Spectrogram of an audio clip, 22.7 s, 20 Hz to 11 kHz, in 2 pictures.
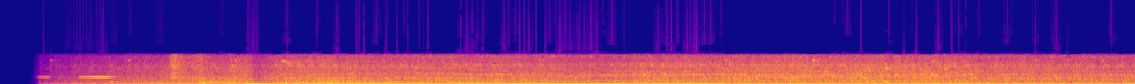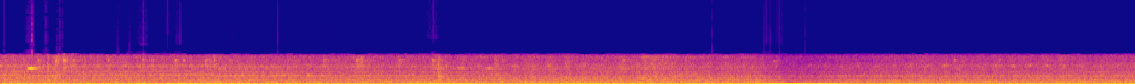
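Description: Navistar 4600 truck's 7.3-litre V8 diesel engine running as the truck pulls away, a loud low rumble whose note shifts about seven seconds in and again about fifteen seconds in.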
